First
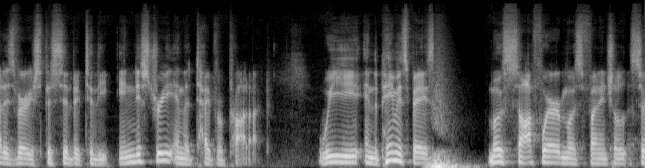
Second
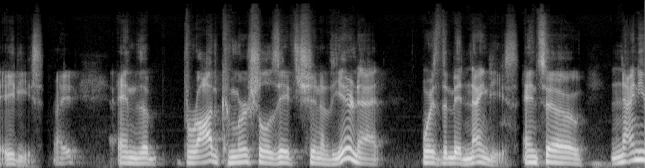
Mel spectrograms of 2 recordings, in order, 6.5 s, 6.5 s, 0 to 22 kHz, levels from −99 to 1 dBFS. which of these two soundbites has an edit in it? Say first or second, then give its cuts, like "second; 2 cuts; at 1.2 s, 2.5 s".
first; 1 cut; at 4.4 s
